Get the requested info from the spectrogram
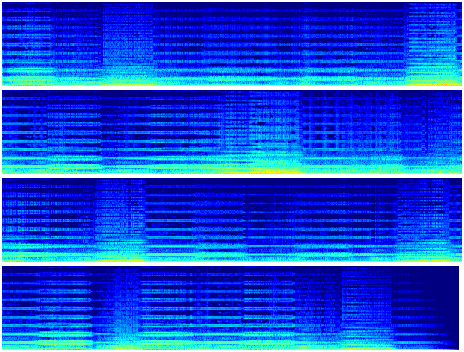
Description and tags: Bitcrushed synth bass. Easy to modulate, when chopped and screwed it could easily sound like one of those brostep producers or whatever you meddling kids call it nowadays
